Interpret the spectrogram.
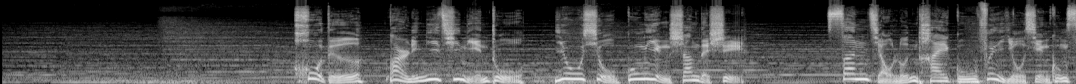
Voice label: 高端男专题颁奖大气有感情

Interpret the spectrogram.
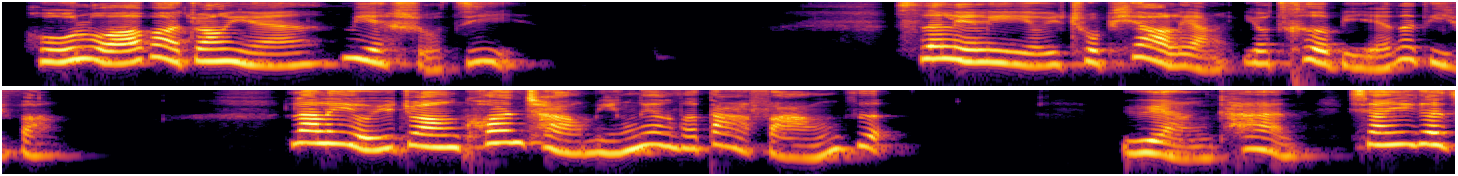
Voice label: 儿童读物; 胡萝卜庄园灭鼠记

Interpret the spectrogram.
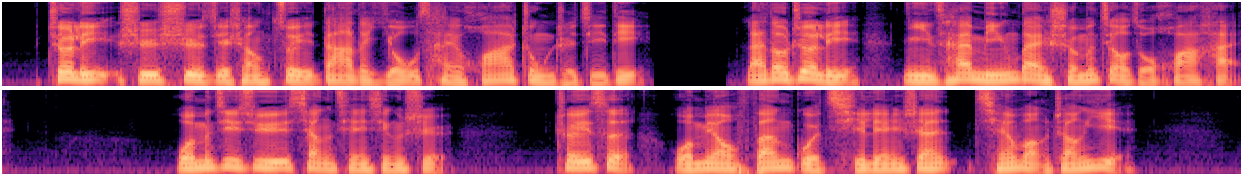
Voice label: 男, 青年, 普通话, 风格温暖青年正派

